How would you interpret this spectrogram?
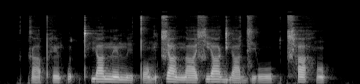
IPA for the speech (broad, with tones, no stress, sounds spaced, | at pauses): k a˨˩ pʰ ẽ˧ p u˦ t̚ pʰ j a˦ n̪ ẽ˧ m i˨˩ t̪ ɔ˨˩ m t͡ɕ a˥˧ n̪ a˧ ɕ j a˦ ɡ j a˧ d͡z j u˧ | t͡ɕʰ a˧ h ɔ̃˨ k̚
